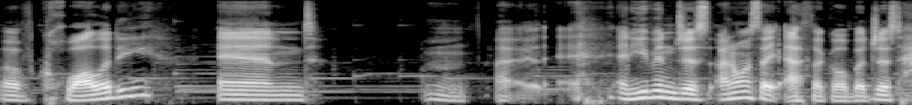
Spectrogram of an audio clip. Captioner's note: groans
